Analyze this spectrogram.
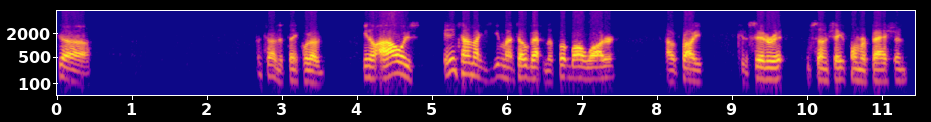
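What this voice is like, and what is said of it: Distinctive Southern US accent. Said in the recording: “that distinctive Southern accent that I've been told cuts through the clutter”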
